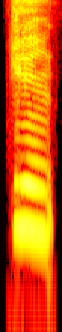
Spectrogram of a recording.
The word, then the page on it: 晕: yùn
